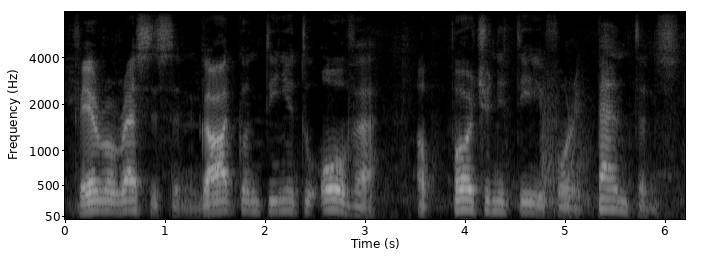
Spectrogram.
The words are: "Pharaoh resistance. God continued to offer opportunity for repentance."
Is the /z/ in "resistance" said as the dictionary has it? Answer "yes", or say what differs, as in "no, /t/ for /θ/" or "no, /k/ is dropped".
no, /s/ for /z/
